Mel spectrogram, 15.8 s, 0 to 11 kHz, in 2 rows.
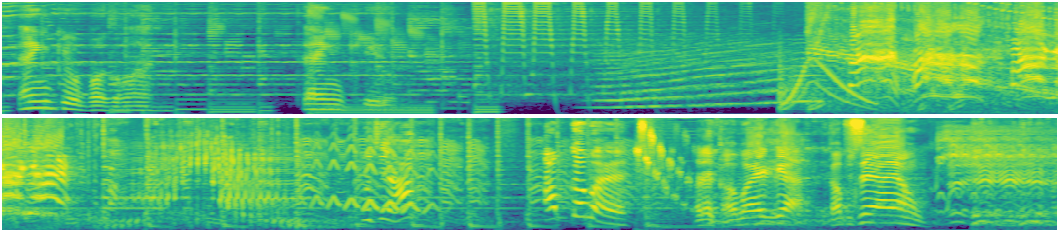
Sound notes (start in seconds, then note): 6.2 screaming in pain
